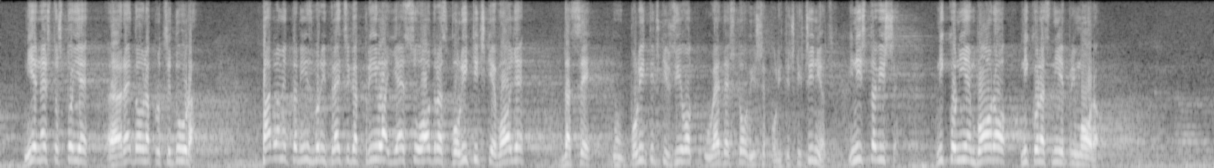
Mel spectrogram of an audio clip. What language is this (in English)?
Serbian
